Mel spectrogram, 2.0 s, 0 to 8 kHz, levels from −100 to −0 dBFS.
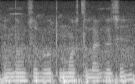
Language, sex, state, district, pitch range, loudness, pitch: Maithili, male, Bihar, Begusarai, 130-135 Hz, -18 LUFS, 130 Hz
